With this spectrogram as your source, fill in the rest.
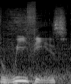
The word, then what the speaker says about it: Wifies: Now's probably a good time to mention that I am well aware Wifies has tried to psyop everyone into thinking it's pronounced Wifies, but I'm gonna call him Wifies.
